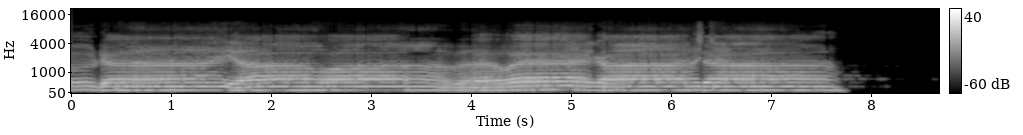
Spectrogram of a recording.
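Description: A Buddhist monk's voice chanting Pali, drawing out one long line on a nearly level low pitch with slight dips and rises. It breaks off shortly before the end.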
